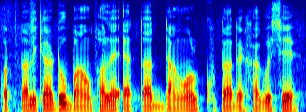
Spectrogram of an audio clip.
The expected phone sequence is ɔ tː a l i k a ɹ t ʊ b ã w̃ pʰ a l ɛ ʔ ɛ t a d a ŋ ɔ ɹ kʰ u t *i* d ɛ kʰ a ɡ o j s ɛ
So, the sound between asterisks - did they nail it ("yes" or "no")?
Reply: no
